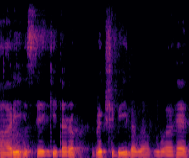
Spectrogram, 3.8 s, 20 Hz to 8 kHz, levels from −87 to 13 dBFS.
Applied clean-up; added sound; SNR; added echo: neural mask model DeepFilterNet 3.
